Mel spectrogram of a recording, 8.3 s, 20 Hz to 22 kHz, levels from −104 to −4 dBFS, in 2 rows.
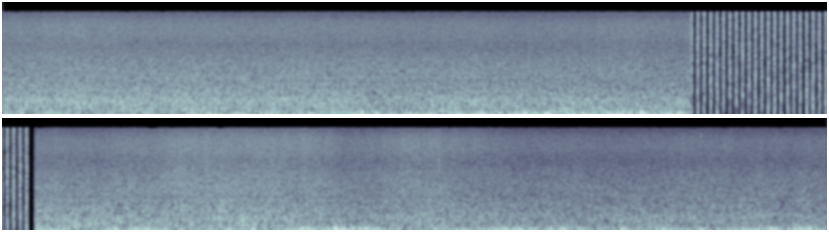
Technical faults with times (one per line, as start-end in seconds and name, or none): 3.45-4.29 compressed stream played as audio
